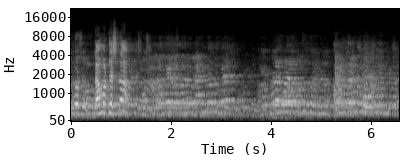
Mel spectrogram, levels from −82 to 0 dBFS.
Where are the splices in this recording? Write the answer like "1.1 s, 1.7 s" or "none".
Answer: 5.3 s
